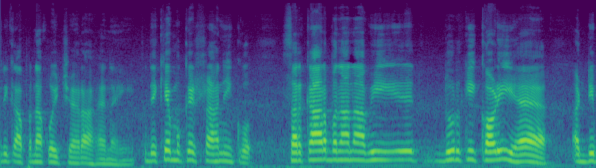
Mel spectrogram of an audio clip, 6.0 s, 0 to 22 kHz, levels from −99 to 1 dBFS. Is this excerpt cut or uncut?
cut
